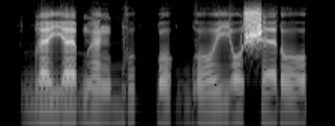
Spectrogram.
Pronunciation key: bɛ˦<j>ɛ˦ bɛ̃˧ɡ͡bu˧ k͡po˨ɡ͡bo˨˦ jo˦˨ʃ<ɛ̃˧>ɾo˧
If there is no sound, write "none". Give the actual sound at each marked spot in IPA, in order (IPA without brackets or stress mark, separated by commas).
j, ɛ˧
